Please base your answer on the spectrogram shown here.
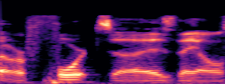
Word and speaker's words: Forza: um or Forza or Forza as they all say now uh um but I know that they're saying not not the kids the official marketing people are saying it's Forza that's how it's pronounced I was saying it's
